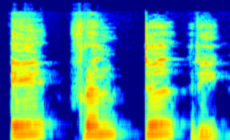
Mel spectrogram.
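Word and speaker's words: effrontery: यहां पर जो हमारा ओ है ये हमारा साइलेंट रहेगा।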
